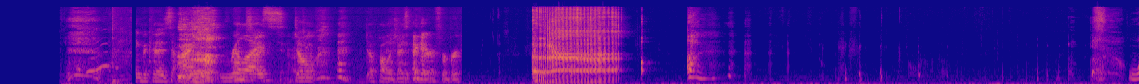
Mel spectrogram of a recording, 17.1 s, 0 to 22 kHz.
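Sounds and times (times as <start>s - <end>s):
woman burping: 2.6s - 3.4s, 8.0s - 10.5s.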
